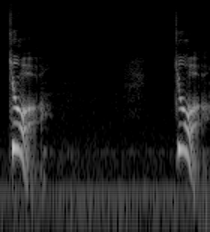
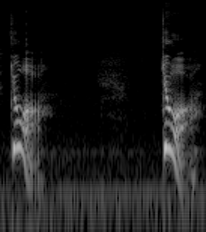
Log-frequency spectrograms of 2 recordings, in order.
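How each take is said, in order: Both takes have the same delivery.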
